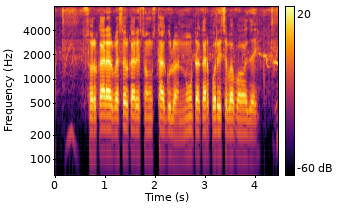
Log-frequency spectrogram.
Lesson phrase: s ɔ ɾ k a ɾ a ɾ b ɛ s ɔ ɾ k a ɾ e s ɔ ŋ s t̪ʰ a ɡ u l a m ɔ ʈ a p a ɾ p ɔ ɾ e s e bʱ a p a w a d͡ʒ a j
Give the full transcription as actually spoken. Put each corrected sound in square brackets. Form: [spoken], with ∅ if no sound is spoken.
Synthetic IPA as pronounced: s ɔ ɾ k a ɾ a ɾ b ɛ s ɔ ɾ k a ɾ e s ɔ ŋ s t̪ʰ a ɡ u l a [n] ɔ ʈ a [k] a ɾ p ɔ ɾ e s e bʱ a p a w a d͡ʒ a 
